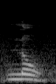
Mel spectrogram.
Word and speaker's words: know: हम क्या बोलते हैं, नो। KNOT, नॉट। KNIFE, knife. यहाँ पर देखो बच्चों, कहीं पर भी के की साउंड नहीं आई है, यहाँ पर के कैसे रहता है, साइलेंट रहता है, ठीक है।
